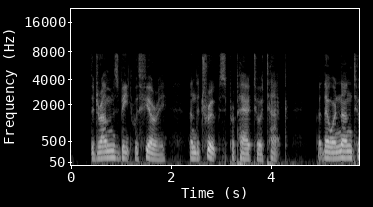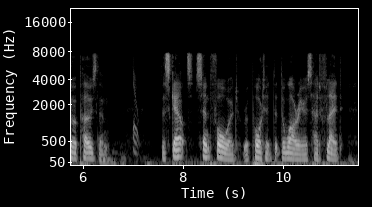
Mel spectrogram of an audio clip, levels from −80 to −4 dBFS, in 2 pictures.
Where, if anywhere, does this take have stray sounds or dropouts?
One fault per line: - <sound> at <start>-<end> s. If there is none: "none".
- chirp at 7.0-7.2 s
